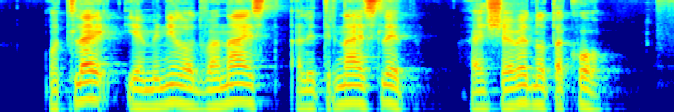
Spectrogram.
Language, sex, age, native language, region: Slovenian, male, 18-29, Slovenian, Savinja region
